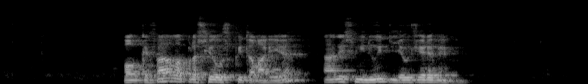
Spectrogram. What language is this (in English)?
Catalan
